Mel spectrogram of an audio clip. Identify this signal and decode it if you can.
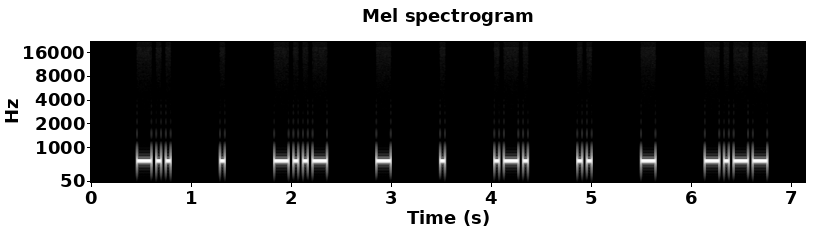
Morse code, heard as a keyed tone, about 25 wpm, spaced as for 13 wpm, 630 Hz. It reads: DEXTERITY
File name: pangram-fs-13-cs-25-dexterity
